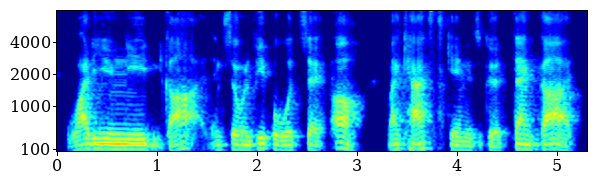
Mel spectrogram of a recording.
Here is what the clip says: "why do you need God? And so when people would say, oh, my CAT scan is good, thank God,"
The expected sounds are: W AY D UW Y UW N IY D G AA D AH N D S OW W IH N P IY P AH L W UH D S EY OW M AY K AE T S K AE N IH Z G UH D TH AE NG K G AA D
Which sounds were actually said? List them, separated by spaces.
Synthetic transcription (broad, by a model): W AY D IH Y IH N IY D G AA D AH N S OW W IH N P IY P L W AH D S EY OW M AY K AE T S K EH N IH Z G UH D TH AE NG K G AA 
